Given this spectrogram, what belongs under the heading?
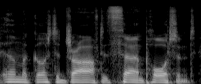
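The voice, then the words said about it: Put-on posh accent. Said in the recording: “talk in a really posh accent”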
